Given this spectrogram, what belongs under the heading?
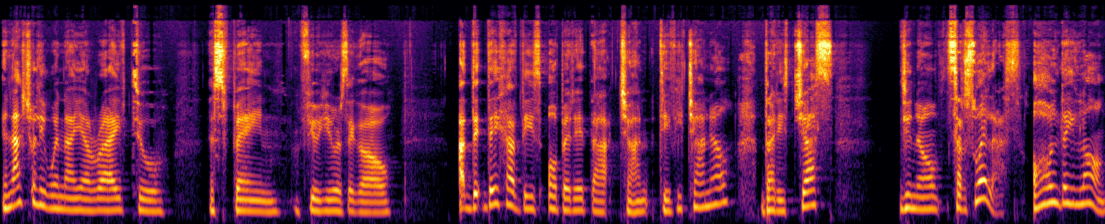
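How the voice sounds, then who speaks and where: In a Spanish accent, a woman with a medium pitch and a dark, mellow tone speaks at a moderate pace with lively intonation, on a very clean recording with a silent background. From Chile. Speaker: vocalist and musician. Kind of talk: radio interview. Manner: halting, frequent repetitions.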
